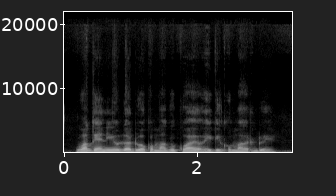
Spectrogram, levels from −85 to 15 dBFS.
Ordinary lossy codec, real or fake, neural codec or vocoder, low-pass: none; fake; codec, 44.1 kHz, 2.6 kbps, SNAC; none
